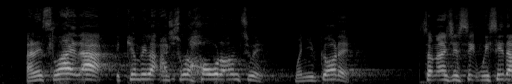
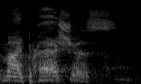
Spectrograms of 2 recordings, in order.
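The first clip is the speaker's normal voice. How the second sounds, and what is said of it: Gollum voice impression. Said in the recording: “do an amazing impression of Gollum”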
